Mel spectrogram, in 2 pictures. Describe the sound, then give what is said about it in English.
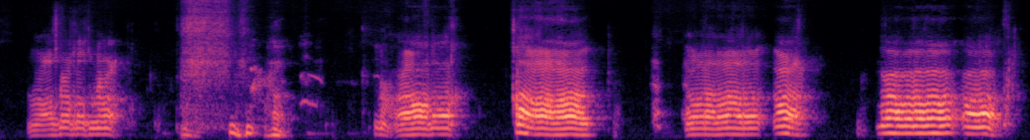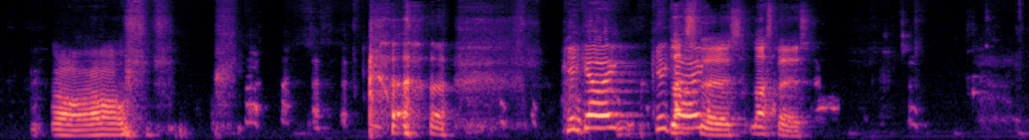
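Someone gargles a song with Aldi beer in their mouth, a string of bubbly, warbling sung phrases split by brief breaths, the pitch rising and falling, with a few sputtering bursts toward the end. “Gargling … with Aldi beer in my mouth.”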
